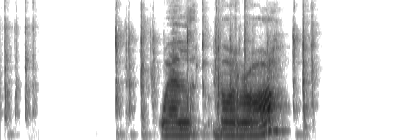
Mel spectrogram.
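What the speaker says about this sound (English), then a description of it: "Let me type this so I can see if I can pull it in." Rapid clicking keystrokes on a computer keyboard come in scattered bursts, close and fairly clear, while a person speaks over part of the typing.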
